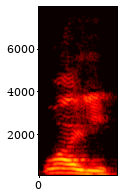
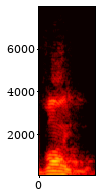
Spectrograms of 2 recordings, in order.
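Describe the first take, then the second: First: The name begins with a W sound. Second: The name begins with a V sound. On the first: This is how Bengali speakers usually say it. "আমরা অনেক সময় সেটা করি না, ওয়াইল ওয়াইলস আইডেন্টিটি বলি" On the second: This is how German speakers say it. "German ভাষায় ডাব্লিউটাকে অনেকটা ভ ভ মতো উচ্চারণ করে"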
